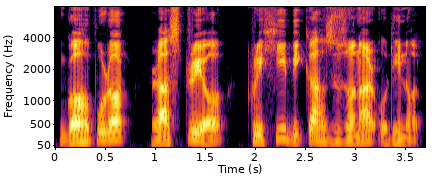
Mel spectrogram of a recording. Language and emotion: Assamese, neutral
